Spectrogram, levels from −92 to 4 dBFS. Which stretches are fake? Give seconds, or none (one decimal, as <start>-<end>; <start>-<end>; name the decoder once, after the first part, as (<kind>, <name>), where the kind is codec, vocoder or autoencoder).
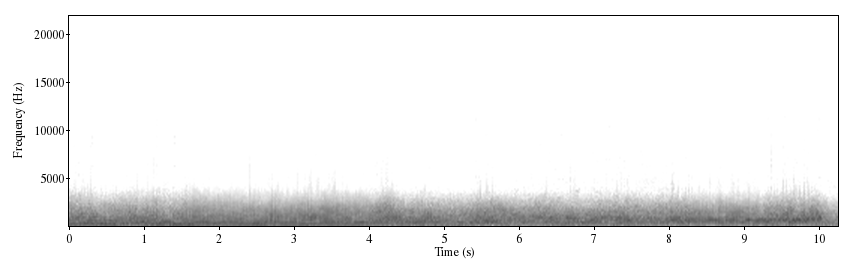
1.6-4.0 (vocoder, Vocos); 8.3-9.2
